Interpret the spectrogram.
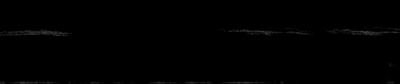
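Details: Homing pigeon chicks being hand-fed after losing their parents when a mosque minaret was restored: faint high thin squeals, one short burst then a longer wavering one, over a steady low hum.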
